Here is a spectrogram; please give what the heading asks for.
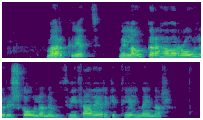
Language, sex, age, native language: Icelandic, female, 40-49, Icelandic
